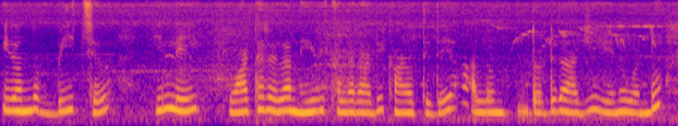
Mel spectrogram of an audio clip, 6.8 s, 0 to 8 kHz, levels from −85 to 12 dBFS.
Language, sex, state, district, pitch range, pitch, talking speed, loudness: Kannada, female, Karnataka, Bangalore, 230-270 Hz, 250 Hz, 115 wpm, -15 LUFS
